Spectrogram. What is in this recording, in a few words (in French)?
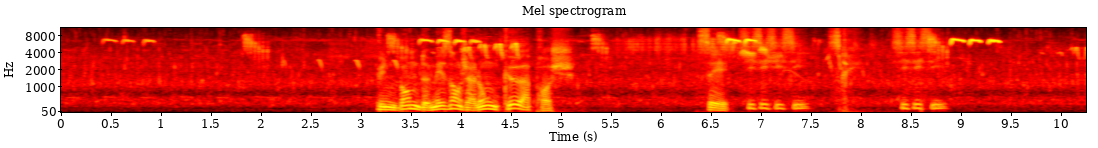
Mesange a longue queue; abc de la nature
